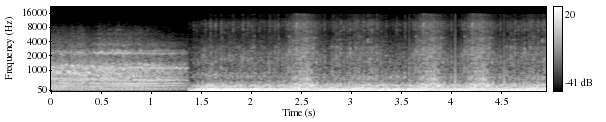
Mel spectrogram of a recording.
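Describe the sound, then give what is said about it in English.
A car engine roars with heavy low rumble, preceded by a brief high whine that cuts off abruptly; the loud revving continues steadily with tire-squeal-like texture, prominent, no talking. “And do I hear a little rumpity-rump in the background there? Is that the sound effects there?”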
